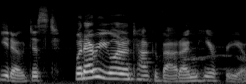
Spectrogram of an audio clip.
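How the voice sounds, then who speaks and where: A woman is speaking. Her pitch swings very widely. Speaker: podcast host. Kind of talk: podcast interview.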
